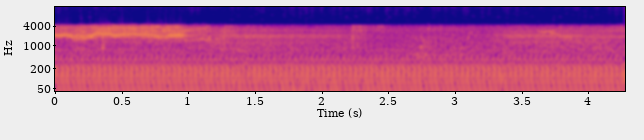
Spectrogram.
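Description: Steady electrical hum and buzz from the stork-nest webcam's audio feed. A faint wavering whistle-like call is heard over the first second.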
